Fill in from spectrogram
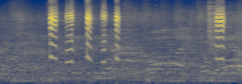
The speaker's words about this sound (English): I could hear it. Oh, it squeaks. Yeah, it squeaks.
